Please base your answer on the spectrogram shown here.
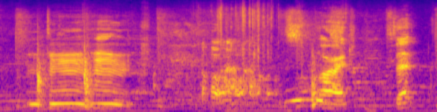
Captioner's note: laughs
